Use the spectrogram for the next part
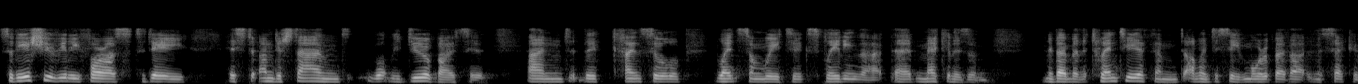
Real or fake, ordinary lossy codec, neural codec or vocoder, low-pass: fake; none; codec, 24 kHz, 1 kbps, SNAC; 5.4 kHz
